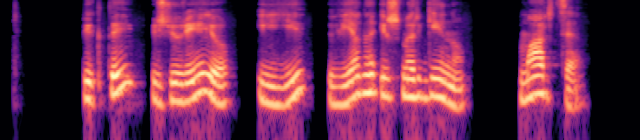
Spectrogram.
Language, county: Lithuanian, Vilnius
